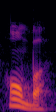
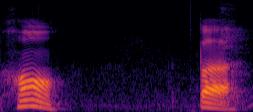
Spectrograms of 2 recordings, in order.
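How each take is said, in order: First: It is said fast, with an m sound. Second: It is said slowly, syllable by syllable, without an m. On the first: "But if I say it fast" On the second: "If I say it slow"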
